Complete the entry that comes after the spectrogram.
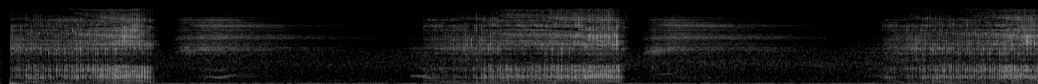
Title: Snoring Pig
